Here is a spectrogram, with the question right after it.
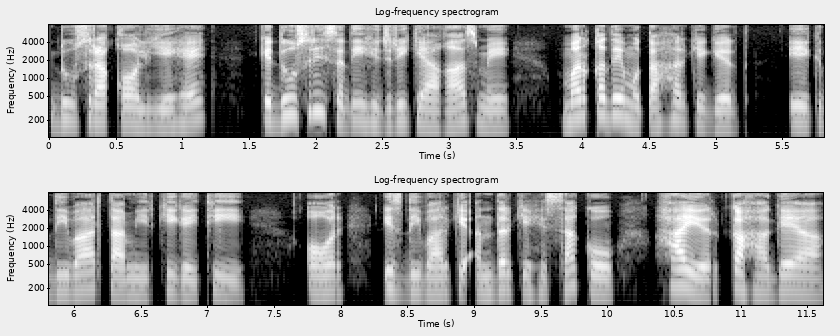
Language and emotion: Urdu, neutral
